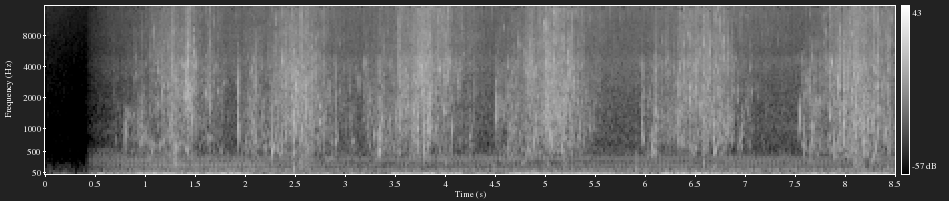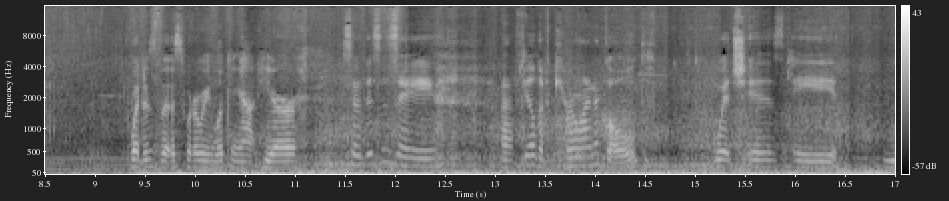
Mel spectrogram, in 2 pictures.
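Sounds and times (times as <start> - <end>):
footsteps splashing through shallow rice paddy water: 0.7 - 8.7
speech: 9.4 - 16.9.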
